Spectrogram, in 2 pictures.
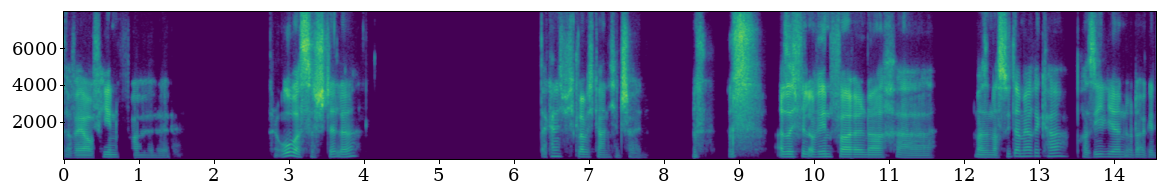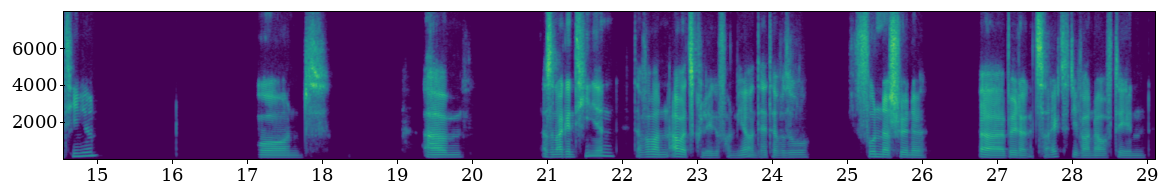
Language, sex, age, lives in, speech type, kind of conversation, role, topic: German, male, 25-29, Germany, conversation, unstructured, none, Wohin würdest du am liebsten einmal reisen, und warum?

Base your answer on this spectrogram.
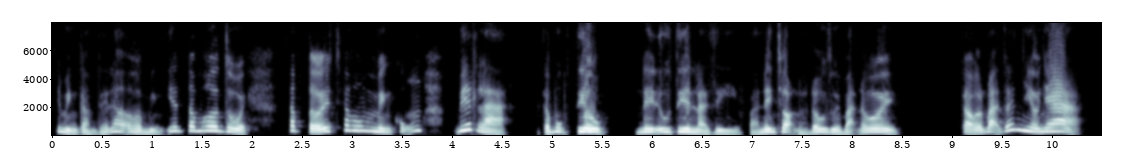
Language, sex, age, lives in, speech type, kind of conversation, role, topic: Vietnamese, female, 20-24, Vietnam, conversation, advice, user, Bạn đang có một mục tiêu mơ hồ và không biết nên bắt đầu từ đâu phải không?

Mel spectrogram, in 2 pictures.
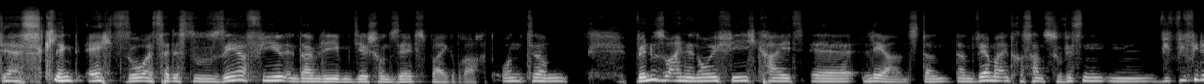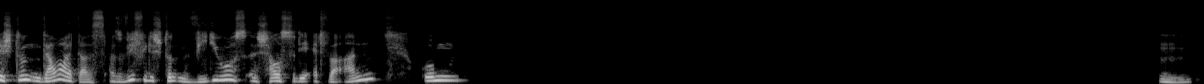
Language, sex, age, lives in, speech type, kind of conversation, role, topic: German, male, 40-44, Germany, conversation, podcast, host, Wie hast du dir eine Fähigkeit komplett selbst beigebracht?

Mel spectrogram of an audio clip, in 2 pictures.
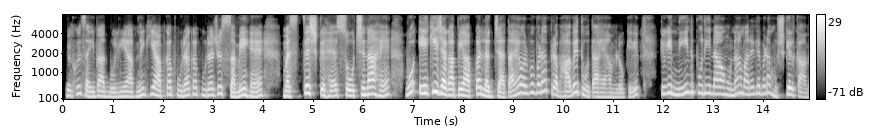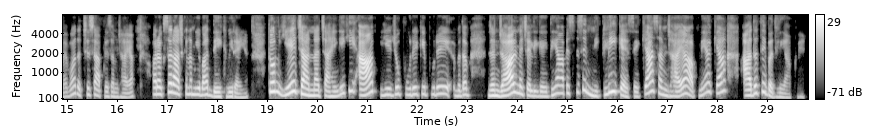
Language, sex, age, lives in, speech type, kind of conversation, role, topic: Hindi, female, 30-34, India, conversation, podcast, host, आप सोशल मीडिया के मानसिक प्रभाव को कैसे संभालते हैं?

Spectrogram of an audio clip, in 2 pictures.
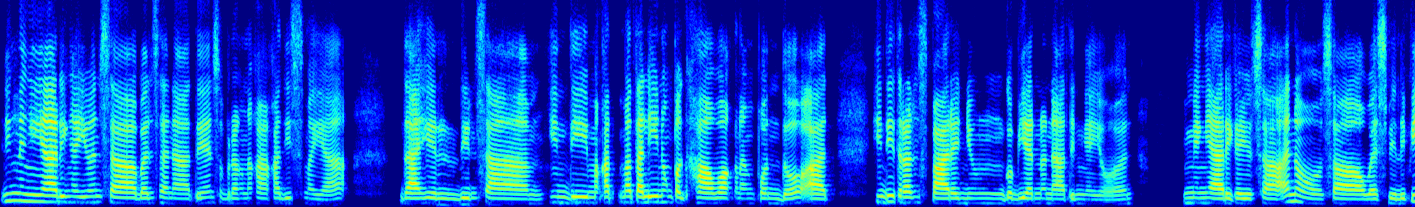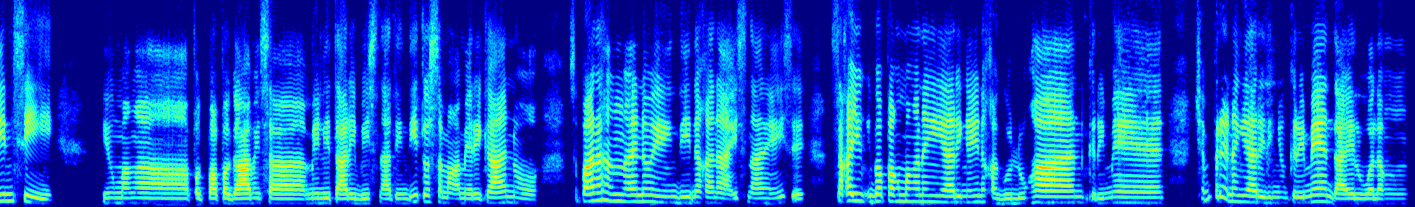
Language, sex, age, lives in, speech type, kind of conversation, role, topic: Filipino, female, 40-44, Philippines, conversation, unstructured, none, Bakit mahalaga ang pagiging bukas at malinaw ng pamahalaan?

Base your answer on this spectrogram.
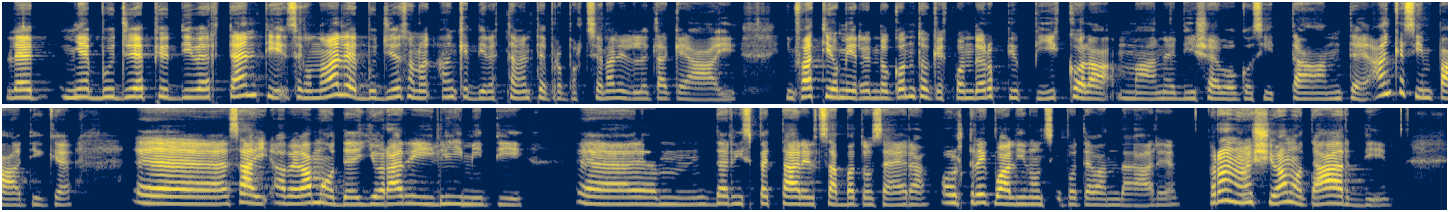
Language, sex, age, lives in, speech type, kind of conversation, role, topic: Italian, female, 35-39, Italy, conversation, unstructured, none, Quando pensi che sia giusto dire una bugia?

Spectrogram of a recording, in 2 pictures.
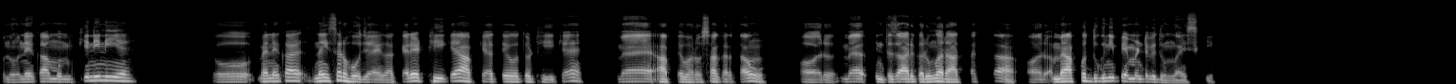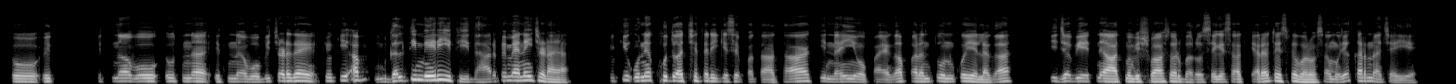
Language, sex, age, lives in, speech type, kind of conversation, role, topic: Hindi, male, 20-24, India, conversation, podcast, guest, Collaboration mein trust banane ke simple tareeqe kya hain?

